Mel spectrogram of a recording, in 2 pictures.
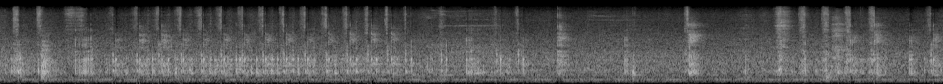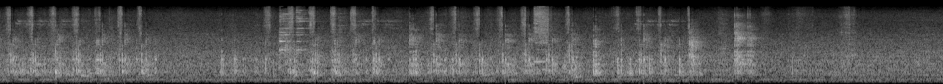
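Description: Kitchen knife rapidly chopping red onions on a wooden chopping board: fast runs of blade knocks against the wood. The chopping pauses briefly about eleven seconds in, then stops near the end.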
